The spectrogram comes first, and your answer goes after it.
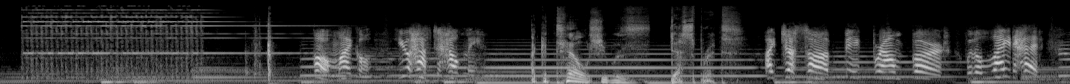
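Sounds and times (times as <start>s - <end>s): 
telephone bell ringing: 0.0s - 3.9s
speech: 3.2s - 10.7s.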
